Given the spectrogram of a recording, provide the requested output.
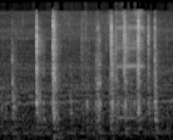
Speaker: there we go no more eating tape that was all that's wrong with this machine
